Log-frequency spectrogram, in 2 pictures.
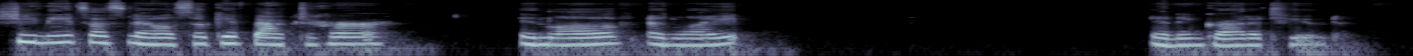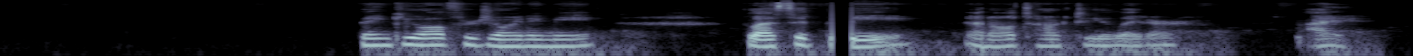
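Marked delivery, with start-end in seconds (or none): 0.0-6.7 teary, tearful, crying through the words. Closing out, thanking everybody for joining, crying while speaking. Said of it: "I'm crying".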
